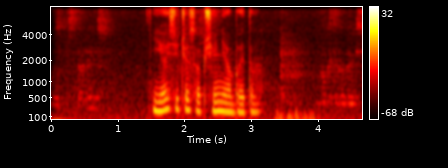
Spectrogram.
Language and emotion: Russian, neutral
